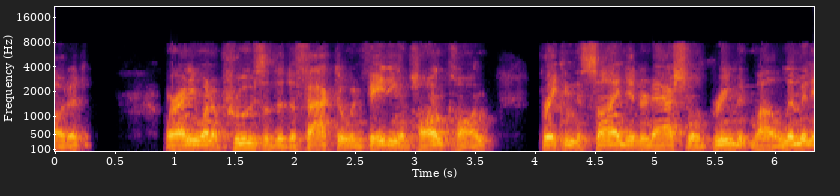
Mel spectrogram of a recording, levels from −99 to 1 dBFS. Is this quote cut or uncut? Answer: uncut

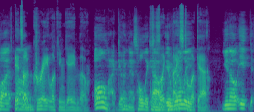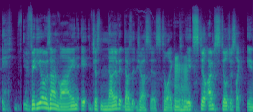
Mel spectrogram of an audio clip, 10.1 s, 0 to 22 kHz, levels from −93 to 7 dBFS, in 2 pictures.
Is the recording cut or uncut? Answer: cut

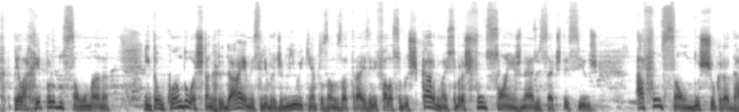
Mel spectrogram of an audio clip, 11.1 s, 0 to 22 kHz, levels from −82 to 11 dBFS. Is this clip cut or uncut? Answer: cut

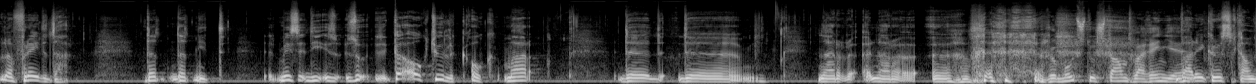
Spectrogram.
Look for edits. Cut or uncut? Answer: uncut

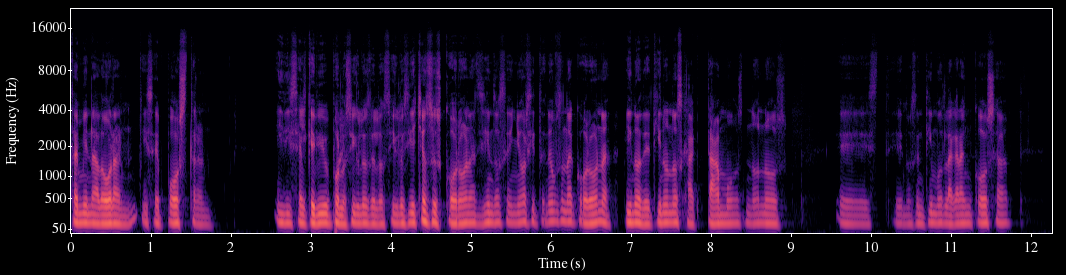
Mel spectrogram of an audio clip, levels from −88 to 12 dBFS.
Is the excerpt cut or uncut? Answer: cut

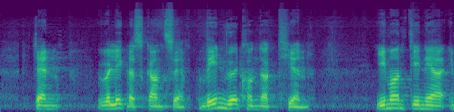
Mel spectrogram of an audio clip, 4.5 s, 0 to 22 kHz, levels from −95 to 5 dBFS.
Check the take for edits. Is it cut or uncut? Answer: cut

